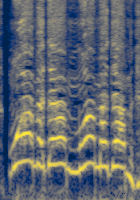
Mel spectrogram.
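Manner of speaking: put-on high, eager little boy's voice; high excited child answering the instructor. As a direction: pipe up like an eager kid. Child voice in joke.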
